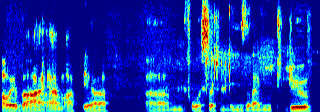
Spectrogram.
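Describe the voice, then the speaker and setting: A South African man giving an online business presentation in a measured, deliberate way. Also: on the low side, monotone, lo-fi sound. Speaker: guest presenter. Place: indoor room, on a video call.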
